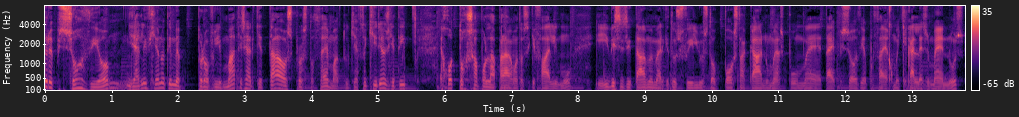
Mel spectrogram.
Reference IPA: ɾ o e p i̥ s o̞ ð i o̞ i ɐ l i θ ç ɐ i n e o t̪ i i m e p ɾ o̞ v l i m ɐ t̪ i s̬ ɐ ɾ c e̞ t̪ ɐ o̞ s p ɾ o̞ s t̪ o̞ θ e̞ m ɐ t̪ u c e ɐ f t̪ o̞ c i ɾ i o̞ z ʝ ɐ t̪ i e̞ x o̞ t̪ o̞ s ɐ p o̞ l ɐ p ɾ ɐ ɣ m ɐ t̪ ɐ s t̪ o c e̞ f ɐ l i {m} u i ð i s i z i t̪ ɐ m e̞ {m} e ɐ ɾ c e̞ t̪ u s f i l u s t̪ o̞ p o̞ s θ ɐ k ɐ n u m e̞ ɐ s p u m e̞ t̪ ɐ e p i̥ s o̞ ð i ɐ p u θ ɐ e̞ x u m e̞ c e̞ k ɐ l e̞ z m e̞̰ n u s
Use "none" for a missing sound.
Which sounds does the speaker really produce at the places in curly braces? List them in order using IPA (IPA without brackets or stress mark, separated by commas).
m, m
